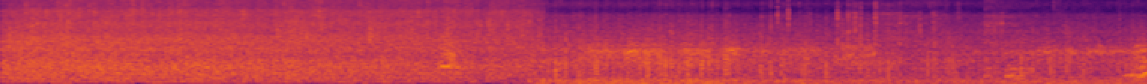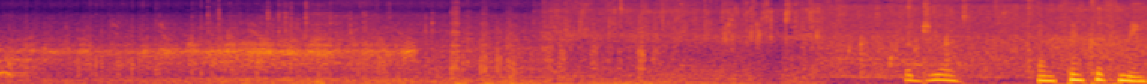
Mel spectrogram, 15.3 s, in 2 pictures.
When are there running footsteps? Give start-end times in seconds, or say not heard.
not heard.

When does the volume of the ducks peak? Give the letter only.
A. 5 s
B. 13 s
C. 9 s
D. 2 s
C.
